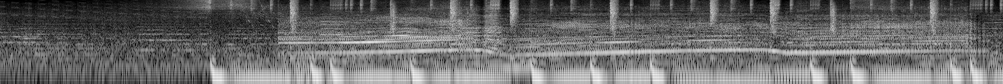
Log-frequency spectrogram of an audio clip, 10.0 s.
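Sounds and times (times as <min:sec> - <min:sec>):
background music with steady beat: 0:00.0 - 0:10.0
car engine accelerating hard: 0:02.8 - 0:10.0.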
